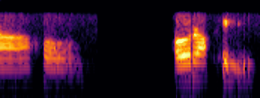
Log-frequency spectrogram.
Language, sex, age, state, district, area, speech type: Odia, female, 18-30, Odisha, Ganjam, urban, conversation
